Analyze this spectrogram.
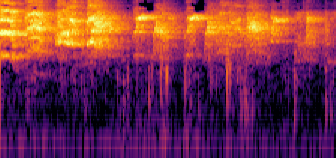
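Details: Many zebra finches in a colony chatter together, a continuous buzzy, nasal wash of high calls that is loudest at the start and slowly fades over three seconds.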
